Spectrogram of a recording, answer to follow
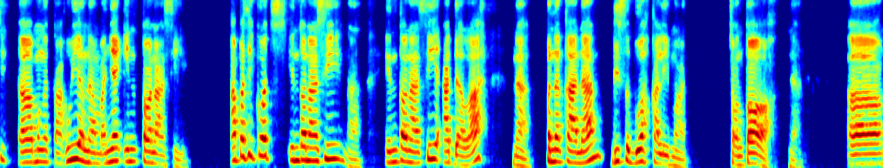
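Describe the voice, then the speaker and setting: A woman explains public speaking technique in a relaxed, filler-heavy teaching voice, peppering her phrases with "nah" and "eh". She stops to act out example sentences and to ask questions in the name of "Coach". Her voice sits mid-range and sounds close and dry, with no room echo. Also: medium pitch. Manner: demonstrates example lines aloud; poses questions to herself as "Coach". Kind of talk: spoken training lesson.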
